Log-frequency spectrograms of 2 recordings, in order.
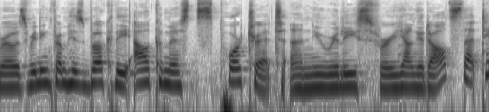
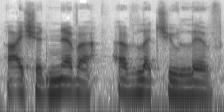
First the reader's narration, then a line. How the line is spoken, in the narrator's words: growled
